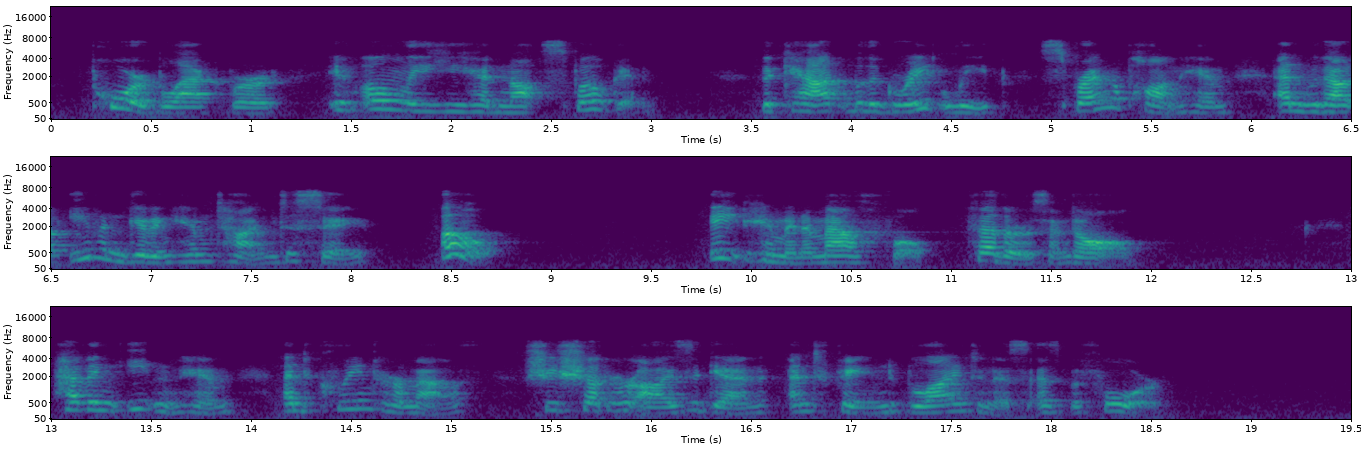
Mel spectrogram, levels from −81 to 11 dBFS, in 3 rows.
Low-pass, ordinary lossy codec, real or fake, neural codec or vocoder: 7.2 kHz; Opus, 24 kbps; real; none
